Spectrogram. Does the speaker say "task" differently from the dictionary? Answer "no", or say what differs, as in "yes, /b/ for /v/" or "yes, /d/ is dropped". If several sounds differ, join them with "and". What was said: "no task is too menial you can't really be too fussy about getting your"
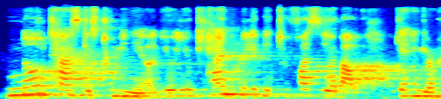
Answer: no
